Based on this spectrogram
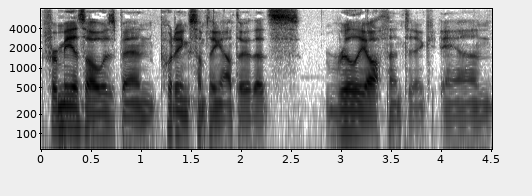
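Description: A man with an American accent and a plain, everyday voice talks at a moderate pace with fairly low pitch and fairly even intonation, on a very clean recording with a silent background. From Wisconsin. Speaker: filmmaker and actor. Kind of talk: interview.

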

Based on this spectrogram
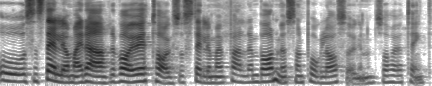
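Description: A woman with a normal speaking voice talks at a moderate pace in a fairly low pitch, on a very clean recording with a silent background. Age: 50s. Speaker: former elite swimmer. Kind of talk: interview.

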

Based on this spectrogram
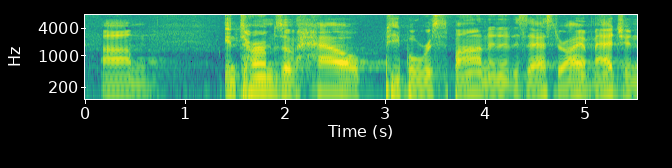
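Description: Fairly slow, fairly even speech in a man's medium pitch. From US, upstate New York. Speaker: flood engineering consultant. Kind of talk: panel discussion. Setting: stage with audience. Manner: casual, hesitant fillers.

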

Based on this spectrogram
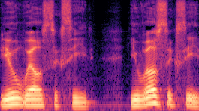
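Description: On a very clean recording with a silent background, a man talks at a fairly slow pace with lively intonation. He has an unremarkable speaking voice at a medium pitch. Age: 50s. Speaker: parenting lecturer and public speaker. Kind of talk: radio talk show chat.

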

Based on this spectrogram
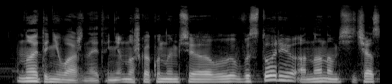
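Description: Speaking at medium pitch, a man lets his voice rise and fall with ordinary variation. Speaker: podcast host. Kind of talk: solo monologue. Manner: animated.

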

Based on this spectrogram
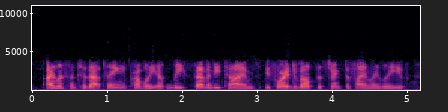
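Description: At a fairly quick pace, a woman speaks in an unremarkable speaking voice with fairly even intonation. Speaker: attorney. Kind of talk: casual chat.

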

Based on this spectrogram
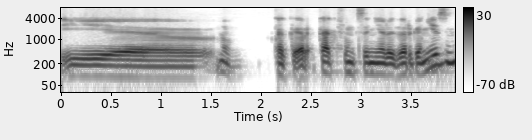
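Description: The man speaks at a very slow pace. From western Ukraine, Lviv. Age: 30s. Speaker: IT project manager. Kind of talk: casual chat.

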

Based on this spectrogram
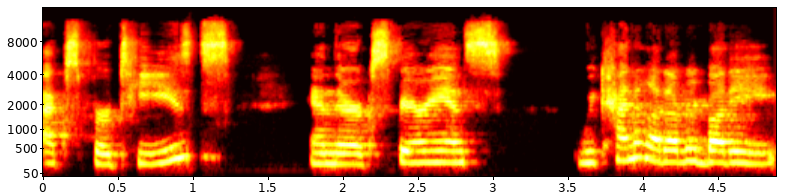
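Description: Speaking at a fairly slow pace, a woman with an unremarkable speaking voice has a fairly high pitch and ordinary pitch variation. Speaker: author and trainer. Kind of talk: interview conversation. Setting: video call.

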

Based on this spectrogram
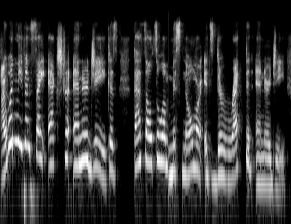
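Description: The voice swings very widely in pitch against a quiet background. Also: woman. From Bahamas. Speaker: executive communication coach. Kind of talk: interview.

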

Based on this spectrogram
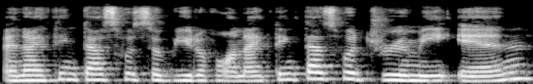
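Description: In a quiet background, a woman with an American accent and a plain, everyday voice speaks at a fairly high pitch with ordinary pitch variation. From Philadelphia, US. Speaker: yoga teacher. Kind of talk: interview.

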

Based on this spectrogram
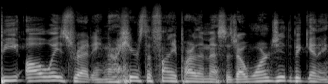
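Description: Noticeable background noise fills the recording. Over it, a man talks in a fairly high voice. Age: 30s. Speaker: youth pastor. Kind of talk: sermon. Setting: church. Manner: animated.

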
